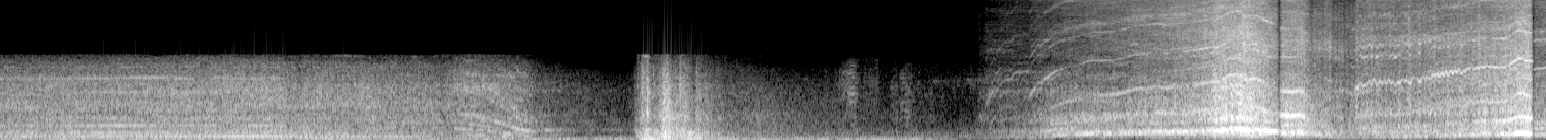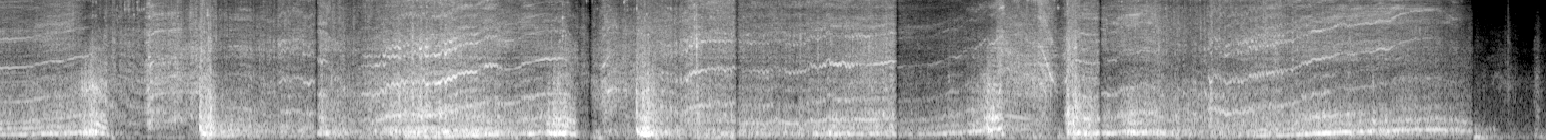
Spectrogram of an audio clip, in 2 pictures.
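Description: Traxxas XRT RC monster truck's brushless electric motor whining as it is driven hard on sand, its pitch rising and falling over and over with the throttle, with sharp knocks and sand spray from the paddle tyres. Before that, a muffled dull sound for a few seconds and a single thud.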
